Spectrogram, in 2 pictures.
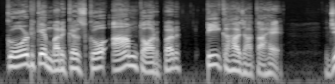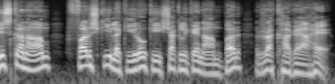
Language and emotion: Urdu, neutral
